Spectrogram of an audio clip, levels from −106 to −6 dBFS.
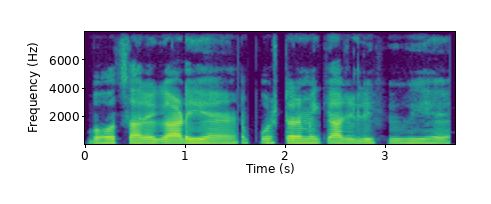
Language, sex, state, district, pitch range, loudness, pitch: Hindi, male, Jharkhand, Palamu, 130-140 Hz, -22 LUFS, 135 Hz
